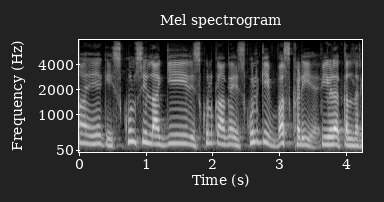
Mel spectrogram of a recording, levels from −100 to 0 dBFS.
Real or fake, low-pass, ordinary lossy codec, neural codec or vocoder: real; none; none; none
